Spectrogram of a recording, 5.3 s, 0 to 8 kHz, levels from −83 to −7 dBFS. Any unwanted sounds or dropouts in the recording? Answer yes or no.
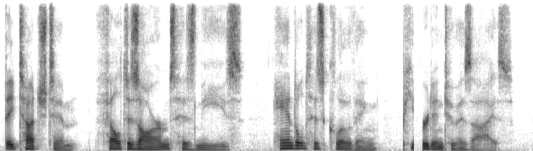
yes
